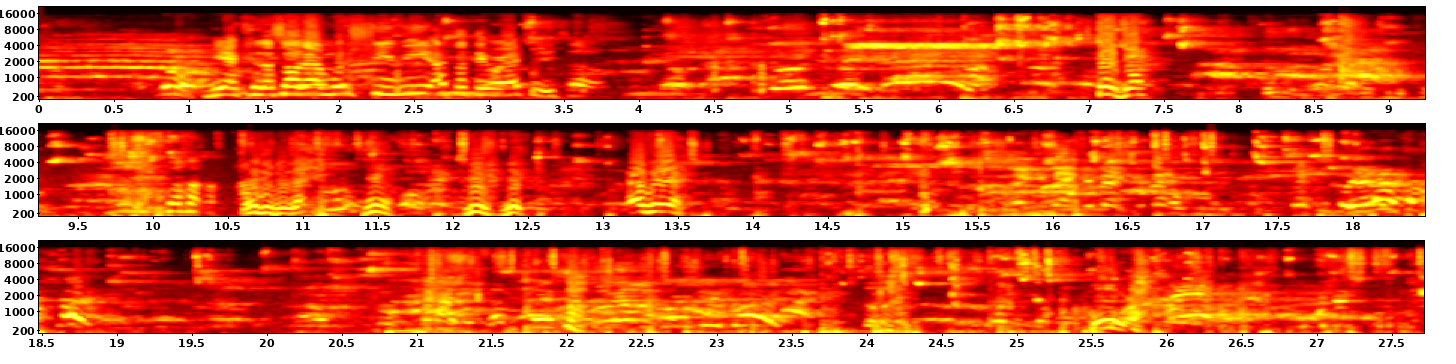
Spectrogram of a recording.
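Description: Spectators talk and call out nearby in a large echoing gym.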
